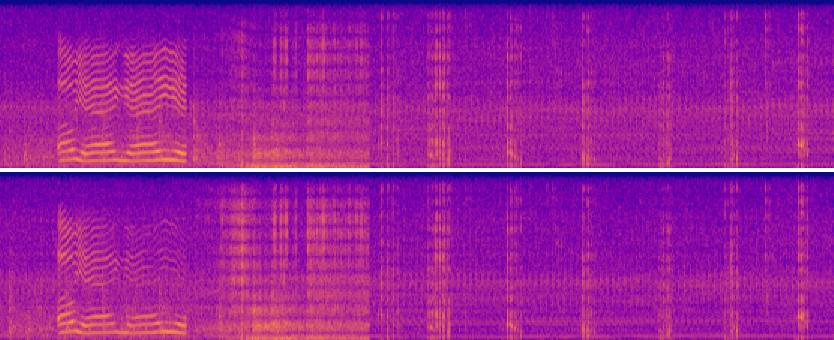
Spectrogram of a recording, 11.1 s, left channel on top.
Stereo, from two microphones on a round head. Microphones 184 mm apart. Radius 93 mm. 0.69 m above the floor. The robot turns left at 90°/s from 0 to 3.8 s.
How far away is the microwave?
No microwave in this recording.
